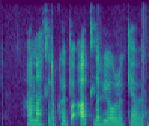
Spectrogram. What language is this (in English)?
Icelandic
